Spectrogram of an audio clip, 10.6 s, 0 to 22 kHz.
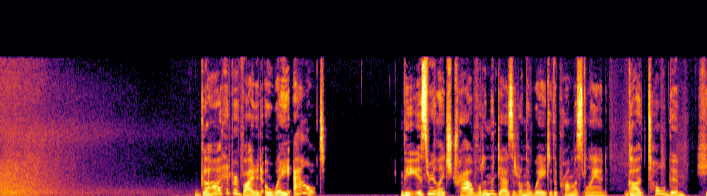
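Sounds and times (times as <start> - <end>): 
roaring rush of water: 0.0 - 2.6
speech: 2.9 - 5.0, 6.0 - 10.6.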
